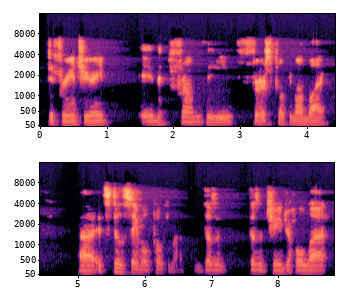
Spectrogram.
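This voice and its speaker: A man co-hosting a podcast, giving a casual video game review in a hesitant, explanatory way with many pauses. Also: low-pitched, gravelly, a bit bright, husky, lo-fi sound. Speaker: podcast co-host reviewing games.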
